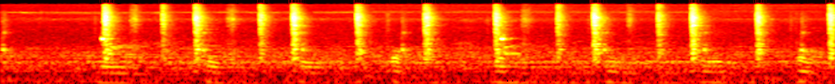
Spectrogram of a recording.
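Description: An electric guitar is strummed in short, sharp strokes in a steady rhythm.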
